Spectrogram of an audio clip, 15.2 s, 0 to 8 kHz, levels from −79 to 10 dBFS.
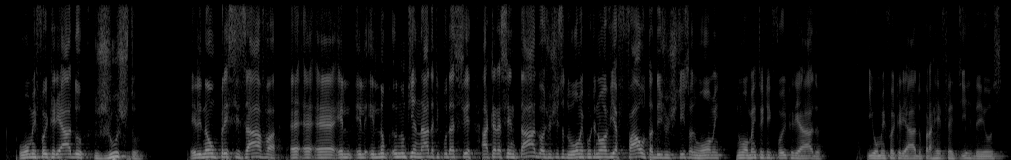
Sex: male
